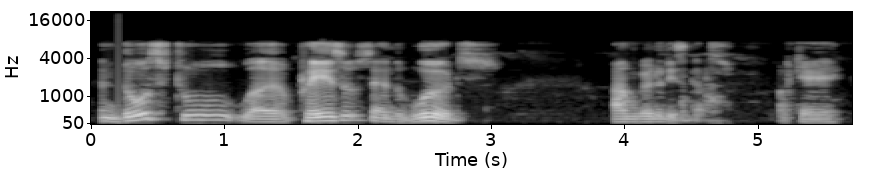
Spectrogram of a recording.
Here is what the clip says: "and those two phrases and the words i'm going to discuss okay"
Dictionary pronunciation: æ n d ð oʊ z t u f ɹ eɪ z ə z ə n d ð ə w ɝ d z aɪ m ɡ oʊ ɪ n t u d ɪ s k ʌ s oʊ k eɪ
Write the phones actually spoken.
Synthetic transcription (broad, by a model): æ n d oʊ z t u p ɹ eɪ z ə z ə n d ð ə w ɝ d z aɪ m ɡ oʊ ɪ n t u d ɪ s k ʌ s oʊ k eɪ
